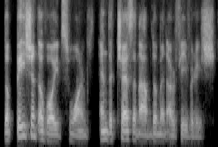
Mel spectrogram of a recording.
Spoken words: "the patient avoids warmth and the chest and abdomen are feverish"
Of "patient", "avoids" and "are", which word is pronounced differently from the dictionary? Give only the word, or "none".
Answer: avoids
